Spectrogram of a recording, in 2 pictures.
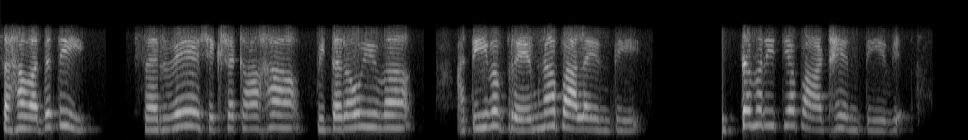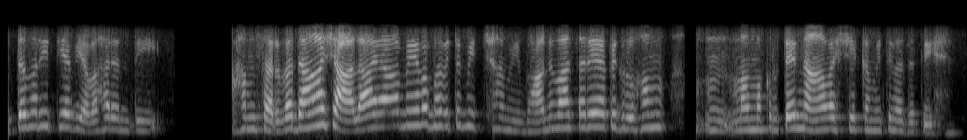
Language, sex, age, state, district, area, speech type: Sanskrit, female, 30-45, Andhra Pradesh, East Godavari, rural, conversation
